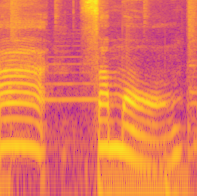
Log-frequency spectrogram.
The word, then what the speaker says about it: สมอง: เสียง เท่า นั้น ค่ะ สมอง อ่าน ว่า สมอง คำ ว่า สระ เรา จะ ออก เสียง เพียง แค่ ครึ่ง เสียง เท่า นั้น ค่ะ ค่ะ สบู่ อ่าน ว่า สบู่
